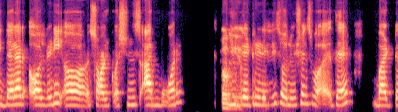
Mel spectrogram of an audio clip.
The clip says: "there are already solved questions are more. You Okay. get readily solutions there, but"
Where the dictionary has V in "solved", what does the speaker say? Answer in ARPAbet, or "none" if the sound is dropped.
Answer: none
